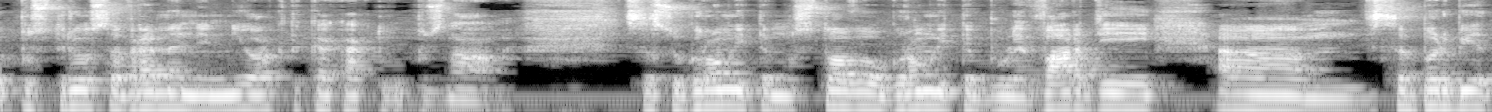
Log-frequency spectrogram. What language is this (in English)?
Bulgarian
